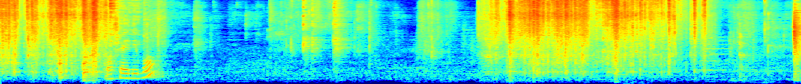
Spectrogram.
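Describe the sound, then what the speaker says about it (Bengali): Aluminium foil sheet being handled and crinkled over a steamer while preparing BBQ steam chicken, crisp rustling bursts at the start and again in the second half, close up, with a brief spoken phrase early on. "উপরে স্টিমার, তার উপরে আমি দিব হচ্ছে এই ফয়েল পেপার"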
